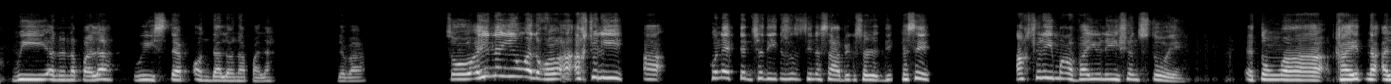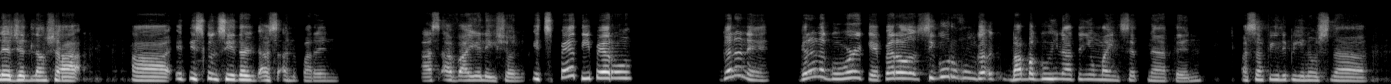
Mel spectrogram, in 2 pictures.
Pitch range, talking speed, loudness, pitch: 200-255 Hz, 160 wpm, -19 LUFS, 225 Hz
